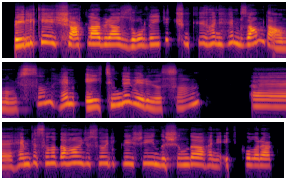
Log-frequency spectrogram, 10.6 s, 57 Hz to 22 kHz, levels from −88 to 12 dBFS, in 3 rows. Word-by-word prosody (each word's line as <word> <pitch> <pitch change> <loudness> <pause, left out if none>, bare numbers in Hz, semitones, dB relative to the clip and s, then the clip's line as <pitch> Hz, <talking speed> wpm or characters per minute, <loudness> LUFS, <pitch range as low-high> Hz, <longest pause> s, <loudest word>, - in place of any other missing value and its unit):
belli 240 +6 +7
ki 305 -2 +1
şartlar 260 0 +7
biraz 250 -3 +3
zorlayıcı 235 - -1
çünkü, 265 -4 -7
hani, 260 0 -2
hem 280 +1 -3
zam 265 +9 +4
da - - +5
almamışsın, 170 - -4
hem 260 +6 -3
eğitim 195 +7 -1
de 325 +1 -1
veriyorsun, 195 - -5 0.6
eee, 200 -1 -4
hem 245 +2 -3
de 295 - -8
sana 285 +1 -5
daha 280 +2 +1
önce 270 -2 -7
söyledikleri 275 -1 -8
şeyin 270 -1 -6
dışında, 245 +1 -1
hani, 220 -2 -9
etik 220 +2 -15
olarak 230 -2 -2
250 Hz, 150 wpm, -21 LUFS, 220-275 Hz, 0.6 s, belli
